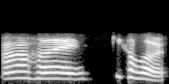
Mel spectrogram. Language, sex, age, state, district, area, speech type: Assamese, female, 30-45, Assam, Tinsukia, rural, conversation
